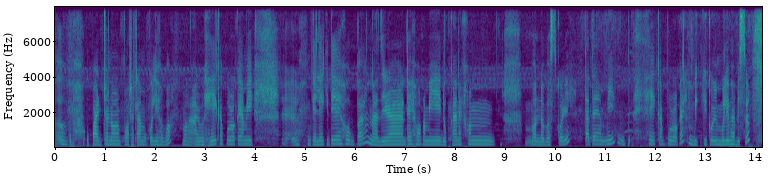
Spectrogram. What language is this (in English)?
Assamese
